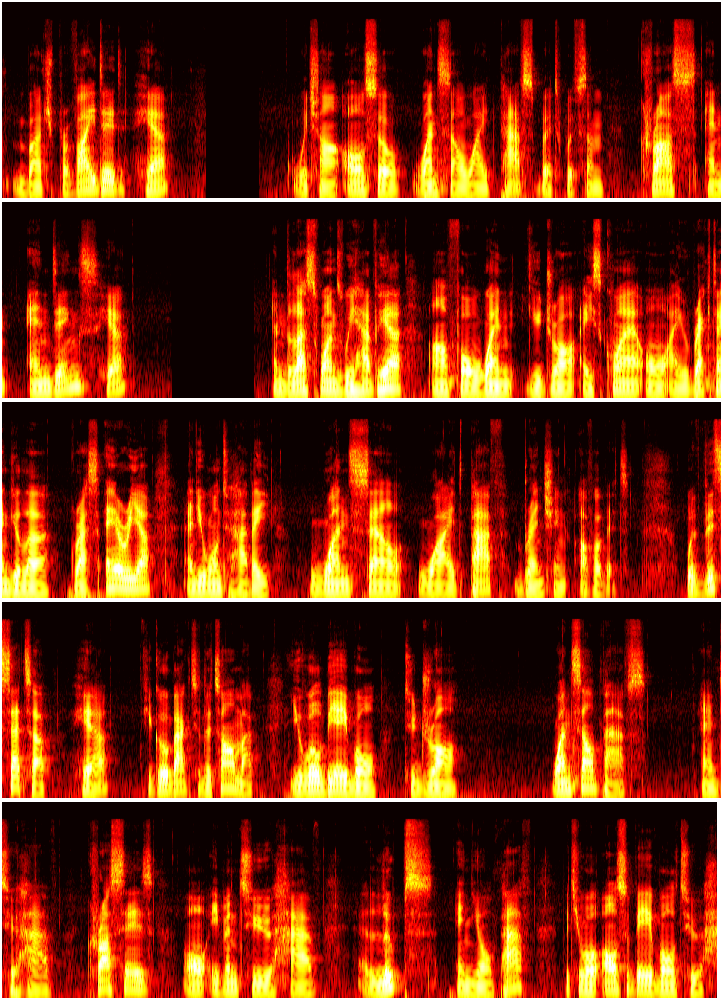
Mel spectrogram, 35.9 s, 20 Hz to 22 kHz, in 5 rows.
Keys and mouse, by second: 0.7-1.6 drag, 10.8-12.5 drag, 12.7 click, 13.4-14.5 drag, 14.8 click, 15.2 click, 16.0-17.1 drag, 18.0 click, 18.5-19.3 drag, 19.3-20.3 drag, 23.5 click, 25.6 click, 27.0-27.9 shift+drag, 28.5-29.0 shift+drag, 29.4-29.9 shift+drag, 30.5 shift+click.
